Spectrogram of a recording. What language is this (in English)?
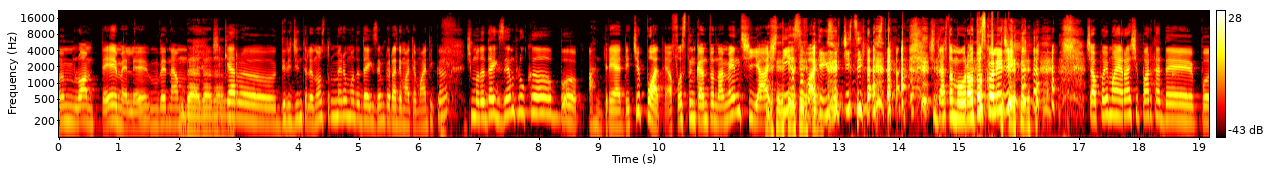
Romanian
